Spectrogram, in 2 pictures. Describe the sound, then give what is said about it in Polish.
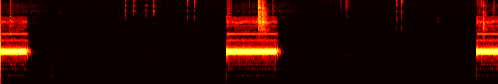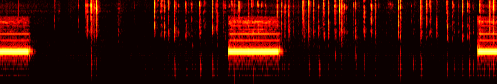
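A telephone line tone repeats in steady one-second beeps about every five seconds, with a burst of light clicking and tapping, like keys being pressed, between the later tones, as calls are made to pharmacies. Nobody speaks. “Dobra, dzwonimy dalej.”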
